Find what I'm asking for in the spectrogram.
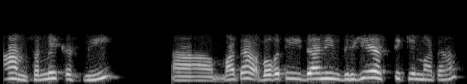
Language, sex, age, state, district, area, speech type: Sanskrit, female, 45-60, Andhra Pradesh, Chittoor, urban, conversation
